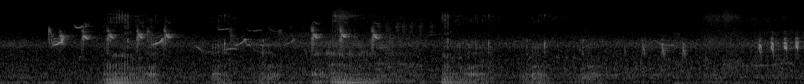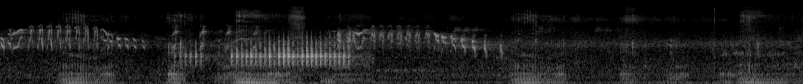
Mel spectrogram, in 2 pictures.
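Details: Wild boars, adults with young piglets, in Belovezhskaya Pushcha, Belarus, on 4 March 2014. Harsh, harmonic, drawn-out squeals swell and fade over several seconds midway, with soft grunting and rustling before, and thin bird chirps in the background.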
